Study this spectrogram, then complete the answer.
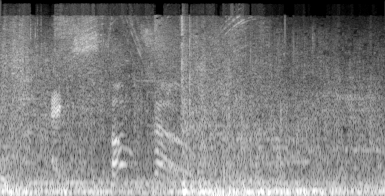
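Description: Expulso explosion spell in Hogwarts Legacy: a deep booming blast with a sustained low rumble, over a busy combat soundscape with a brief voice shout.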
